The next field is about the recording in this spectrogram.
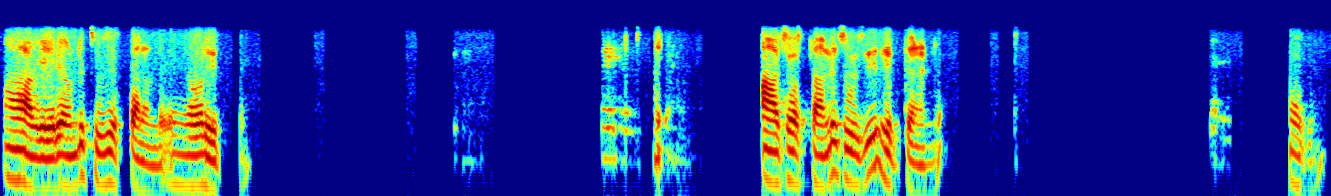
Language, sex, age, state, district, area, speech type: Telugu, male, 60+, Andhra Pradesh, Anakapalli, rural, conversation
